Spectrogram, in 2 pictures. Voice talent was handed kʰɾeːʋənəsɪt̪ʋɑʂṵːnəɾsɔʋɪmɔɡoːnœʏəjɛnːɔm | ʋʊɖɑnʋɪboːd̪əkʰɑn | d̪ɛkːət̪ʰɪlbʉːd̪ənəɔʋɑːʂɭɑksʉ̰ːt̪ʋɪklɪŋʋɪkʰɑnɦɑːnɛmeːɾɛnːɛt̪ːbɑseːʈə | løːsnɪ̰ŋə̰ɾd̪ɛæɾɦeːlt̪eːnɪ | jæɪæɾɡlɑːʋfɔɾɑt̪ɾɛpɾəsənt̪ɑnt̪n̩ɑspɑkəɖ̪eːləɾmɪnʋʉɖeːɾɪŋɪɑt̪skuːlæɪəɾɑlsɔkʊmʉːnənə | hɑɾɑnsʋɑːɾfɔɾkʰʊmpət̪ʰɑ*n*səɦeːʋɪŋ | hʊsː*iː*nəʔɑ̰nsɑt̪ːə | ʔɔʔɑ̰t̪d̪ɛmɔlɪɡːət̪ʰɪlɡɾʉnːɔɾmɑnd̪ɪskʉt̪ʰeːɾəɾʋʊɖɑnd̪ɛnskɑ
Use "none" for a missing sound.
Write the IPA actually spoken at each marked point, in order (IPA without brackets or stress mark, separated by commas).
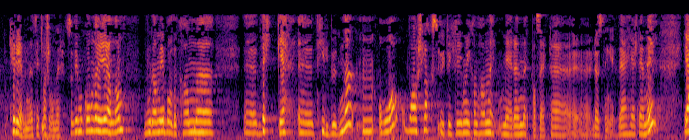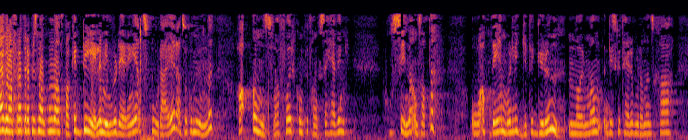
ŋ, iː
